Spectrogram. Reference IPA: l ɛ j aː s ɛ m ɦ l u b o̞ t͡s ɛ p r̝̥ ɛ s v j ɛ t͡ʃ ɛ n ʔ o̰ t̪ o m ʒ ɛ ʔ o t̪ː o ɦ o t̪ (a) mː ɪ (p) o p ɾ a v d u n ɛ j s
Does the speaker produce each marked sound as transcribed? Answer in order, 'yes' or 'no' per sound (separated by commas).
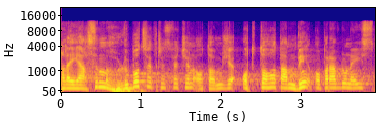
yes, no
